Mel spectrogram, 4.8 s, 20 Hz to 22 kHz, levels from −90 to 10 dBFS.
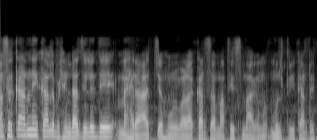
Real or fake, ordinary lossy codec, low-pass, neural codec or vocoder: fake; none; 7.2 kHz; codec, 44.1 kHz, 7.8 kbps, Pupu-Codec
